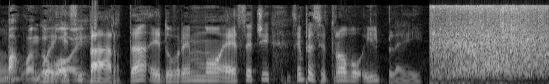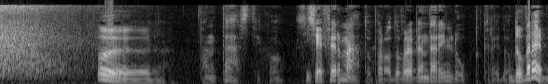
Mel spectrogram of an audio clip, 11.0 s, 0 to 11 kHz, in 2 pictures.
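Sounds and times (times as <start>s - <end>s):
speech: 0.0s - 4.4s, 6.4s - 10.9s
ocean waves like surf rolling in: 4.3s - 6.5s.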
